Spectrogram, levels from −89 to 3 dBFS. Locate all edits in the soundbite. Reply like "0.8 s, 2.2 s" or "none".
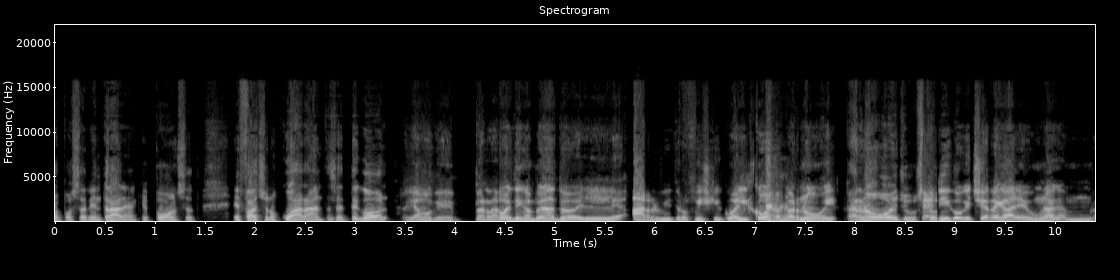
4.4 s, 8.8 s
